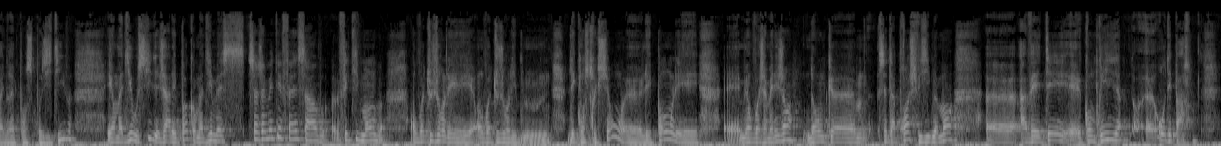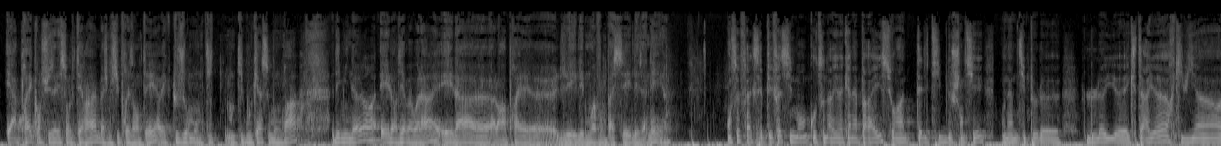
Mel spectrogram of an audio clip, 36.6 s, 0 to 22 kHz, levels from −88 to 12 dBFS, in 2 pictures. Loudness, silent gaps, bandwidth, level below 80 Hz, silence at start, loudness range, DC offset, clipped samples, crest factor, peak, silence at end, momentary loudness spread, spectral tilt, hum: -33 LUFS; none; 15 kHz; -38 dBFS; 0 s; 1 LU; under 0.1%; under 0.1%; 14 dB; -18 dBFS; 0 s; 4 LU; -5 dB/octave; none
